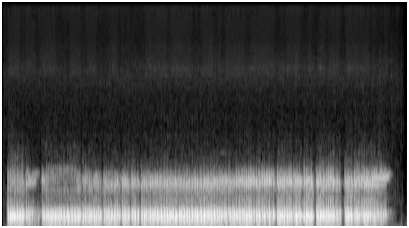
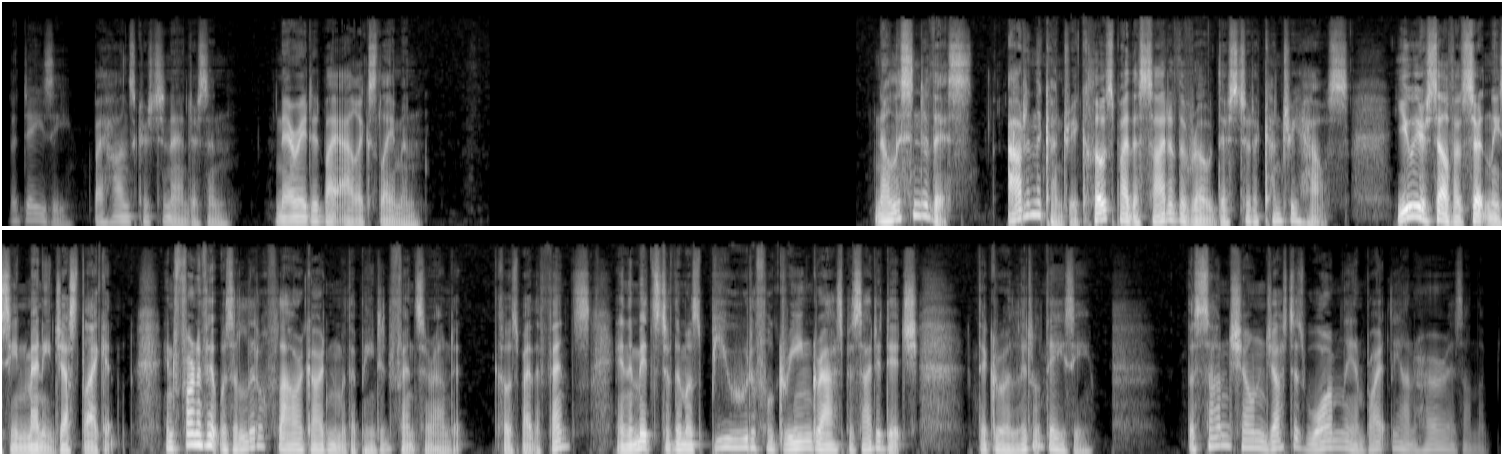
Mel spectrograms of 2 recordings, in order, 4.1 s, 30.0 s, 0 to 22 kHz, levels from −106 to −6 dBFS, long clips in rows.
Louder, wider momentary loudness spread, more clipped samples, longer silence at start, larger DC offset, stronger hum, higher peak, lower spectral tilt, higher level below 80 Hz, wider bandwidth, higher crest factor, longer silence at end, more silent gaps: first, -19 LUFS vs -24 LUFS; second, 3 LU vs 18 LU; neither; about the same, 0.05 s vs 0.1 s; first, 0.2% vs under 0.1%; neither; about the same, -4 dBFS vs -6 dBFS; first, -14 dB/octave vs -5 dB/octave; about the same, -38 dBFS vs -42 dBFS; second, 1.1 kHz vs 16 kHz; second, 14 dB vs 20 dB; about the same, 0.2 s vs 0.3 s; second, none vs 4.88-8.55 s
